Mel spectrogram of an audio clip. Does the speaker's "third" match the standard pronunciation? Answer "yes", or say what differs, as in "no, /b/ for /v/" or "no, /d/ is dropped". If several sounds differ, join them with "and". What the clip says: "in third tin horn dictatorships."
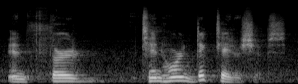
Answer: yes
